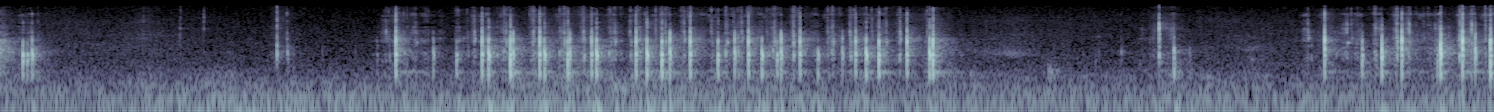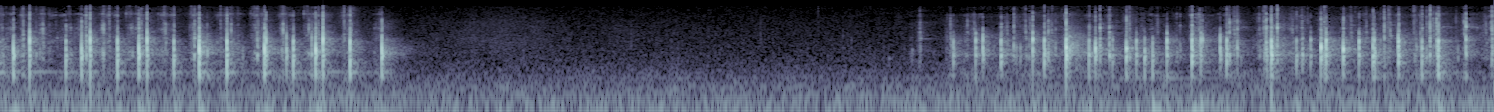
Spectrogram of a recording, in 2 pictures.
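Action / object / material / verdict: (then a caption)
tap / mechanical keyboard with plastic keycaps / plastic / none. A compact mechanical keyboard with plastic keycaps, held diagonally near the mic, is typed on fast with fingertips. Three bursts of rapid, bright clacking, with a few stray taps between them, give short dry clicks that stop instantly with no ring.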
